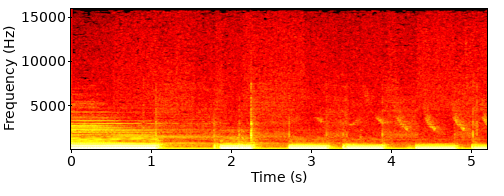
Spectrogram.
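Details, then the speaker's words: Black Beauty-style guitar fitted with Pstreet pickups. Held bass notes cut out to near silence and return about once a second. Owner suspects a bad tone pot or its wiring, since the pot still reads good resistance while turned; not confirmed. "I'm guessing it's the wiring cuz it cuts in and out and there's still good resistance on the p as I'm turning it"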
